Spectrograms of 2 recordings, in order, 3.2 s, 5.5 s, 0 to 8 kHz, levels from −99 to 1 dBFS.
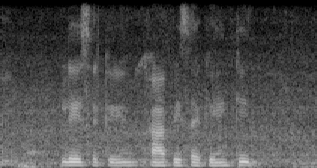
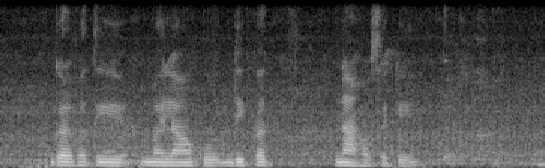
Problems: constant background noise, continuous background conversations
